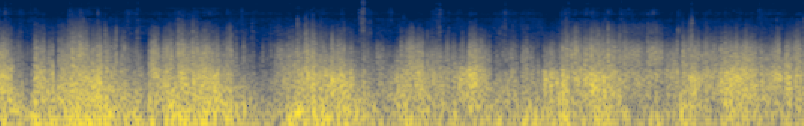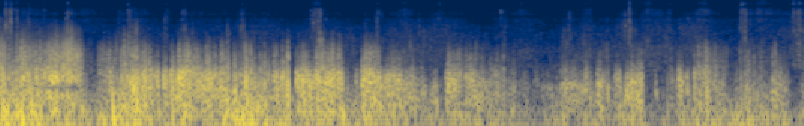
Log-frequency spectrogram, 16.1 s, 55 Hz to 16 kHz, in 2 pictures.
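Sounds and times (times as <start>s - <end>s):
boots walking through wet mud: 0.0s - 16.0s
wind buffeting microphone: 0.0s - 16.0s.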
